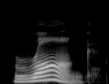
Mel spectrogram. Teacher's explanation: It's wrong with those slightly rounded lips.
